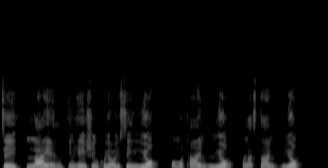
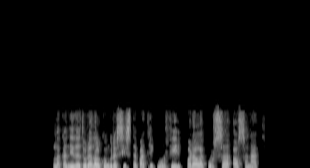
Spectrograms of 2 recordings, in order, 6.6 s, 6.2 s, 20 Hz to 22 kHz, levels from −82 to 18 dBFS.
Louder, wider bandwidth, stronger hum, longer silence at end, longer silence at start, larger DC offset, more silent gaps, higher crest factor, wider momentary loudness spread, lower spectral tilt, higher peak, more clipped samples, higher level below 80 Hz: second, -35 LUFS vs -18 LUFS; first, 11.5 kHz vs 8.2 kHz; neither; second, 0.6 s vs 1.05 s; second, 0.05 s vs 1.05 s; neither; about the same, 3.31-3.40 s vs 3.69-3.74 s; about the same, 16 dB vs 16 dB; about the same, 12 LU vs 10 LU; first, -6.5 dB/octave vs -4 dB/octave; second, -18 dBFS vs -2 dBFS; neither; about the same, -68 dBFS vs -64 dBFS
